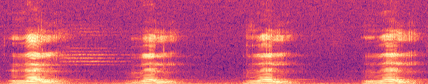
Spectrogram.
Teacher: জিব্বার আগা সামনের উপরের দুই দাঁতের আগার সঙ্গে লাগায়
